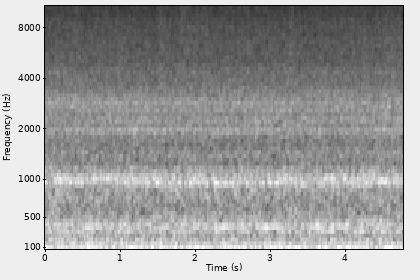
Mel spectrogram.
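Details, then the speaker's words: 1969 Ford F100 Custom Cab, 300 cubic inch inline-six warming up in neutral after choke start, heard from the rear, stock-sounding exhaust. Smooth even low rumble, no misses, ticks or knocks; normal healthy idle. "pretty much sounds like you'd expect. 300 cubic inch i6 sound."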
